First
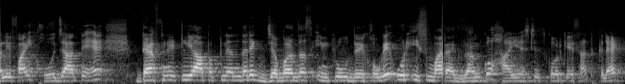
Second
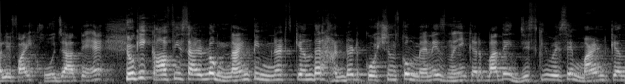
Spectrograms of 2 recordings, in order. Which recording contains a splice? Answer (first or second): first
